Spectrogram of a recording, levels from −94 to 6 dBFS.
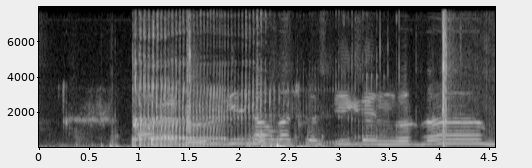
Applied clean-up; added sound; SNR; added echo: none; Burping, eructation + Fire; -3 dB; none.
